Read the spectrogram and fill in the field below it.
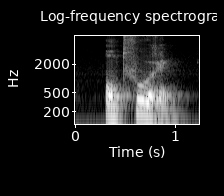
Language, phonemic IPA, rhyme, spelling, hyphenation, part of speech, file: Dutch, /ˌɔntˈvu.rɪŋ/, -urɪŋ, ontvoering, ont‧voe‧ring, noun, Nl-ontvoering.ogg
- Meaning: kidnapping, abduction (act of carrying off of a human being)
